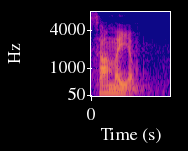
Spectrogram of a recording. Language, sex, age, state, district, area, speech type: Malayalam, male, 18-30, Kerala, Malappuram, rural, read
